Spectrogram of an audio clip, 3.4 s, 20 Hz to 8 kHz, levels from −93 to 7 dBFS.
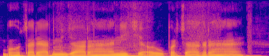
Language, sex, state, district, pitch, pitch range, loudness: Hindi, male, Jharkhand, Palamu, 110 Hz, 105-115 Hz, -16 LUFS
